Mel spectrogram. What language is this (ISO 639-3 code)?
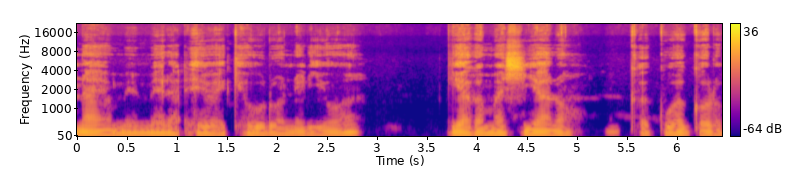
kik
